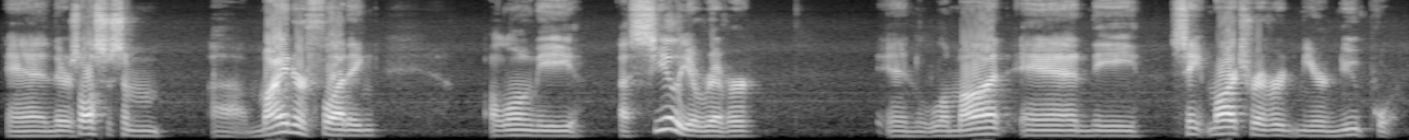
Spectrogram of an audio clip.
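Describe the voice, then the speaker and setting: A man presents an informal weather report over maps, speaking haltingly with frequent ums as he goes. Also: medium pitch. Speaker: amateur weather report host.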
